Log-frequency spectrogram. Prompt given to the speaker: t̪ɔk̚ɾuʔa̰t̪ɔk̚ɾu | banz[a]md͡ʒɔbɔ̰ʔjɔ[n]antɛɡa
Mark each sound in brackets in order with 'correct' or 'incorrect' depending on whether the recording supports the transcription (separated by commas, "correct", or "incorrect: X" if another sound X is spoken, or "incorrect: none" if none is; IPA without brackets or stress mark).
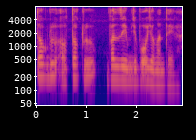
incorrect: i, incorrect: ŋ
